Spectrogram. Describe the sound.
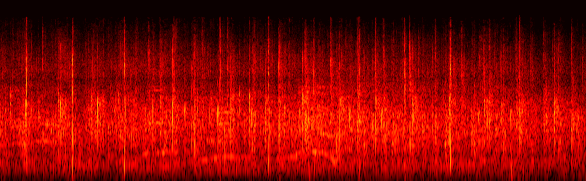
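A crowd in the Valley Church audience applauds steadily to welcome a guest, dense overlapping claps forming a continuous wash of sound with a few sharper individual claps standing out, plus faint murmuring voices underneath.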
